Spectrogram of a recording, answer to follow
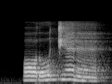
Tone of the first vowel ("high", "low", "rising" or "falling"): low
